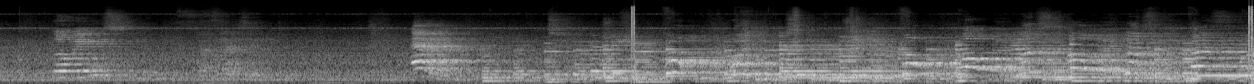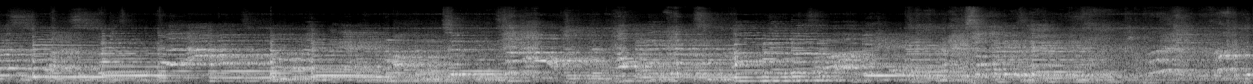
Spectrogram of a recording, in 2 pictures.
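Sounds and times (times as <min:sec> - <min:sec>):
music with singing voices: 0:05.5 - 0:25.0.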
